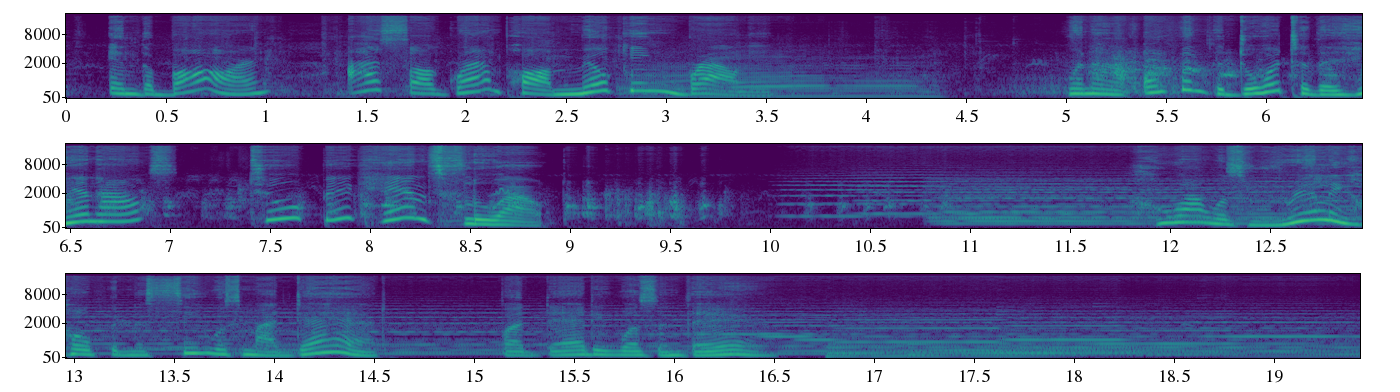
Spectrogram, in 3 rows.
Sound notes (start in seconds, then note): 3.0 cow moos; 8.3 chickens clucking; 10.4 calm music; 17.3 calm music continues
